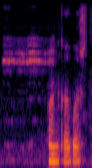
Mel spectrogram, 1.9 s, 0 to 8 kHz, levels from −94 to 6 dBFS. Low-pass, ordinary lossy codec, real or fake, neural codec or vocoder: 7.2 kHz; AAC, 32 kbps; fake; vocoder, 44.1 kHz, 128 mel bands, Pupu-Vocoder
